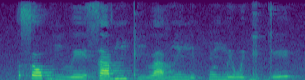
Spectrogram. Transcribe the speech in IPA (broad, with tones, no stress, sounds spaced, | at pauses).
s ɔ˦ b iː˨ β eː˨ s a˦ b ĩ˦ kʼ i˨ β a˨ v ĩ˦ n i˨ kʷ ĩ˦ m ɪ˦ w ɪ˦ ɡ i˨ ɡ e˨˦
